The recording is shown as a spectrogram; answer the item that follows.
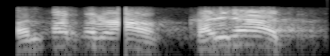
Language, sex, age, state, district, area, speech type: Hindi, male, 60+, Bihar, Muzaffarpur, rural, conversation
